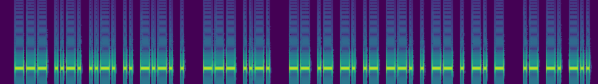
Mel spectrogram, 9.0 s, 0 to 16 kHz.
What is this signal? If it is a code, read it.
Morse code, heard as a keyed tone, about 28 wpm, 700 Hz. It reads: OFFICE OF MANAGEMENT AND
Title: Sets of 5 Words Encore2 28wpm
